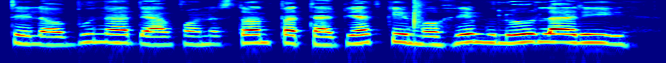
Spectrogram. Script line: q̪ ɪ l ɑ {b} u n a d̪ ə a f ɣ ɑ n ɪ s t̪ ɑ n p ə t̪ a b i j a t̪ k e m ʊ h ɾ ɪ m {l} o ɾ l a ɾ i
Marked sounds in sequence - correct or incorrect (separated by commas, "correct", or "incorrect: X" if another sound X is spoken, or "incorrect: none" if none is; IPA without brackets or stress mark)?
correct, correct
